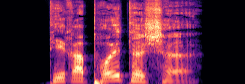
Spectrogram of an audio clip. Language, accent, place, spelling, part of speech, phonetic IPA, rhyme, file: German, Germany, Berlin, therapeutische, adjective, [teʁaˈpɔɪ̯tɪʃə], -ɔɪ̯tɪʃə, De-therapeutische.ogg
- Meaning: inflection of therapeutisch: 1. strong/mixed nominative/accusative feminine singular 2. strong nominative/accusative plural 3. weak nominative all-gender singular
